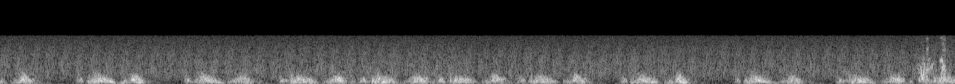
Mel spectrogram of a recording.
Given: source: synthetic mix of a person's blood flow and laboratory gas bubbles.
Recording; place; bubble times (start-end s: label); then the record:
Doppler ultrasound of blood flow; precordium
9.16-9.52 s: bubbles
From the record:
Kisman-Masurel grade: 213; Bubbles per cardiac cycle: several, 3 to 8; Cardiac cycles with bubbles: 1 to 10%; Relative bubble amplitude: loud (0.450 to 0.775); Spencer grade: 1 (occasional bubble signal discernible with the cardiac motion signal, with majority of cardiac periods free of bubbles); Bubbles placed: only in the low amplitude regions of the cardiac cycle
